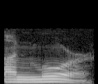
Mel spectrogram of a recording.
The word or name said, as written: unmoor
